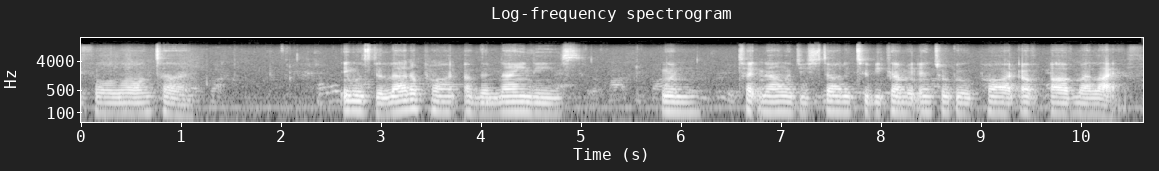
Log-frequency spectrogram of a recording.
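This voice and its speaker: Over noticeable background noise, a man with a fairly low pitch speaks at a fairly slow pace with monotone, flat intonation. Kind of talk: personal talk to camera. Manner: stutters.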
